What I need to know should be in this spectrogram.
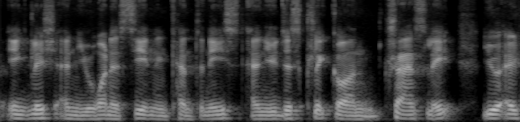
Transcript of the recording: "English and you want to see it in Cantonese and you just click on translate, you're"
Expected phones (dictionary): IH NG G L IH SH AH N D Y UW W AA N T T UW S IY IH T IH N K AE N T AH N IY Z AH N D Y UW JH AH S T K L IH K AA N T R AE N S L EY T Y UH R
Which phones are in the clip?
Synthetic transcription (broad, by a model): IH NG G L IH SH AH N Y UW W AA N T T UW S IY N IH N K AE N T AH N IY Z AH N Y UW JH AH S K L IH K AA N T R AE N S L EY T Y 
